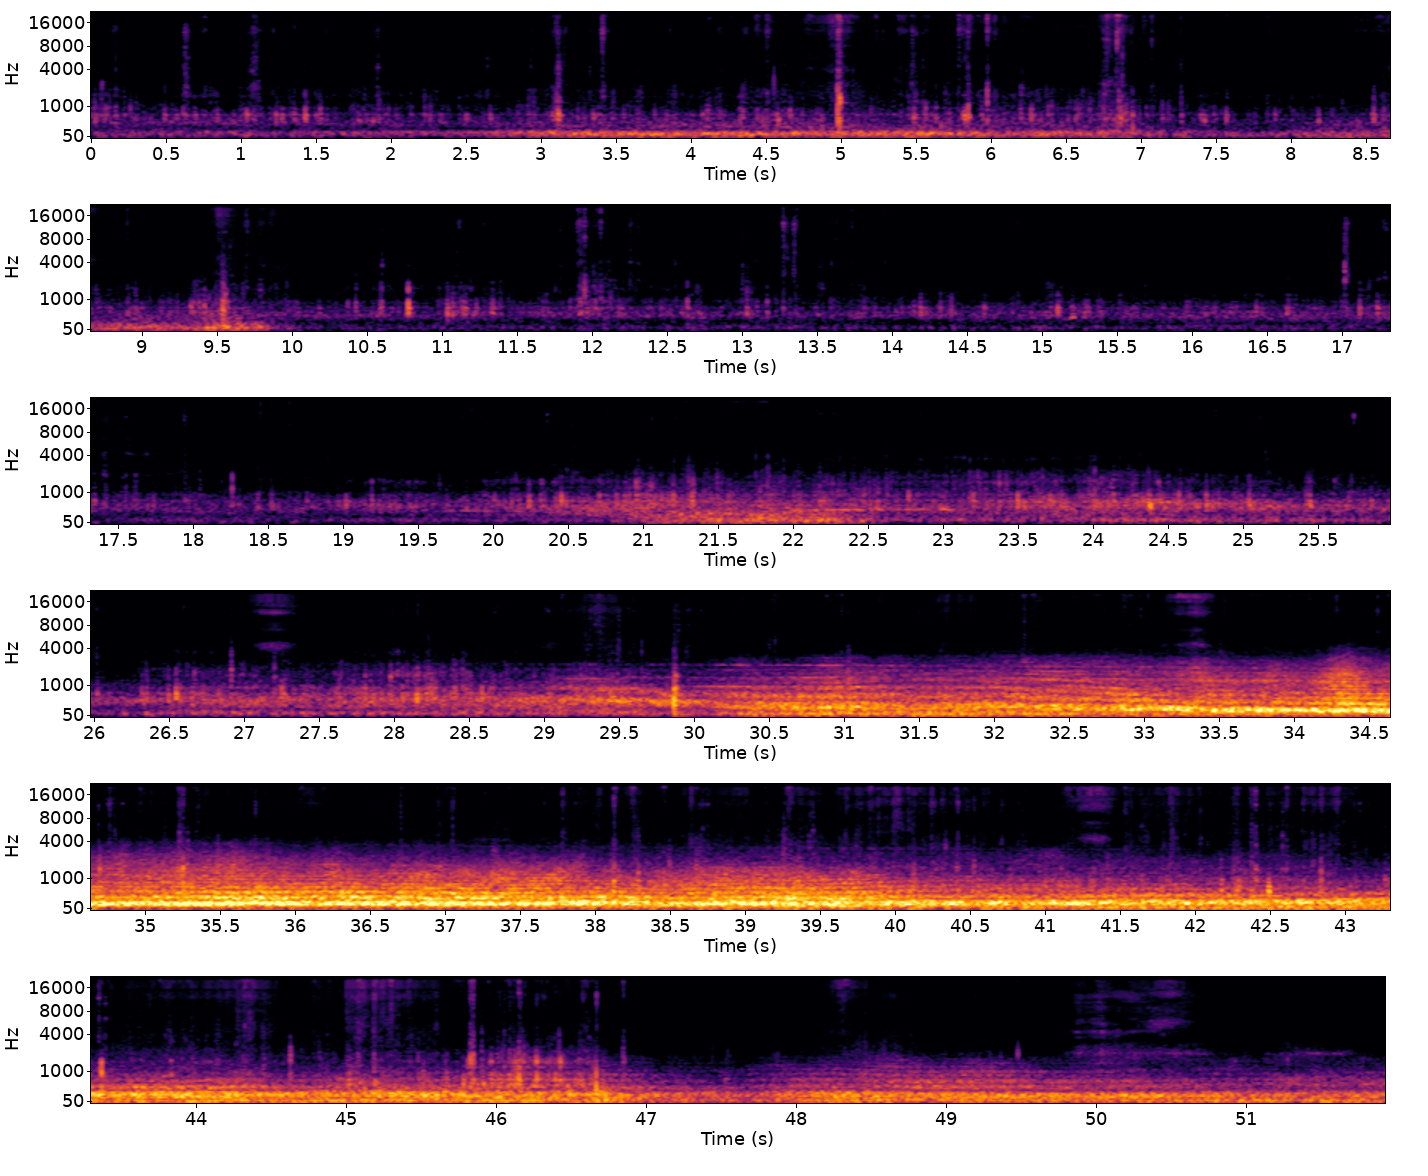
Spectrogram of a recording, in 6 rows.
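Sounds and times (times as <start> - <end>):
jet aircraft flying over: 20.6 - 23.4, 26.0 - 51.9.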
